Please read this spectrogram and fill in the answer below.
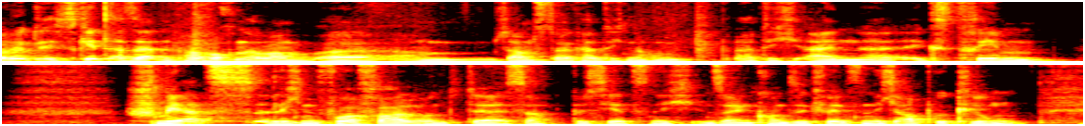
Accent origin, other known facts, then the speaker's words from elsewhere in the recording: Bavaria, Germany; weil ich würde eigentlich als Bayer sagen, der Robert.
